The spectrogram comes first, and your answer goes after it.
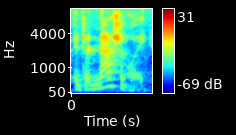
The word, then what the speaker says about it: internationally: i know internationally internationally normally when the word is international it's the same the internet the third syllable has the stress so it's international and it's the same with internationally internationally and the word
